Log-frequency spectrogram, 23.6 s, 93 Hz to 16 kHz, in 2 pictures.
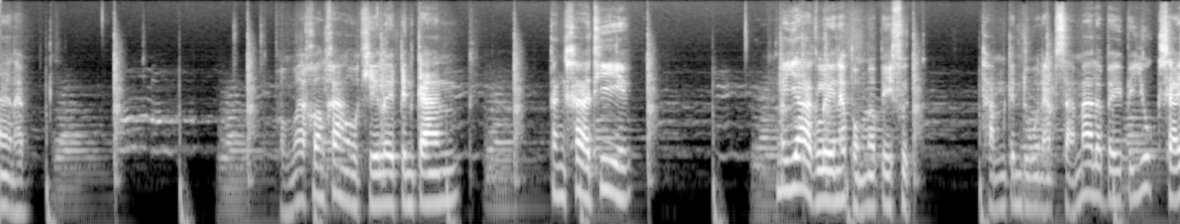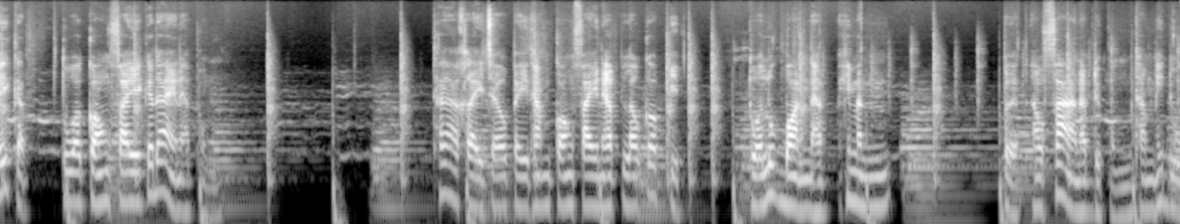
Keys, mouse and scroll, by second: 0.0 middle click, 1.7 middle click, 2.3-2.6 middle drag, 23.5-23.6 drag.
